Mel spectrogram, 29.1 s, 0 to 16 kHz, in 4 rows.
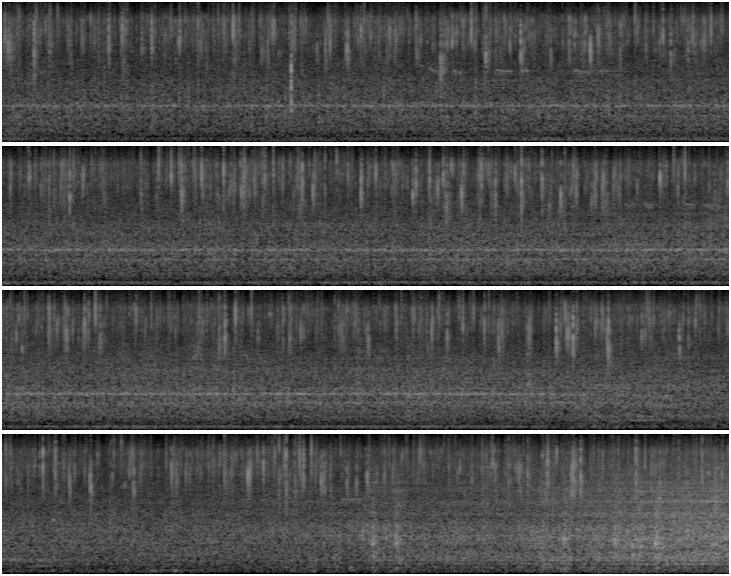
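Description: Steady rain pattering in many fine, rapid ticks, over a faint steady whine that fades out about two-thirds of the way through. Near the end, a Czech class 854 diesel multiple unit comes closer and its running noise grows louder.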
